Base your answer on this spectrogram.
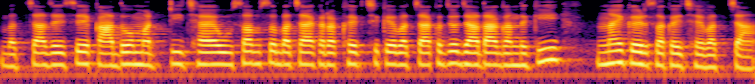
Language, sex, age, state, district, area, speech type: Maithili, female, 18-30, Bihar, Begusarai, rural, spontaneous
